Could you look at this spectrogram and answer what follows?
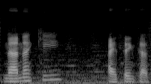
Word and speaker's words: Nanaki: It is Nanaki. It's Nanaki.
